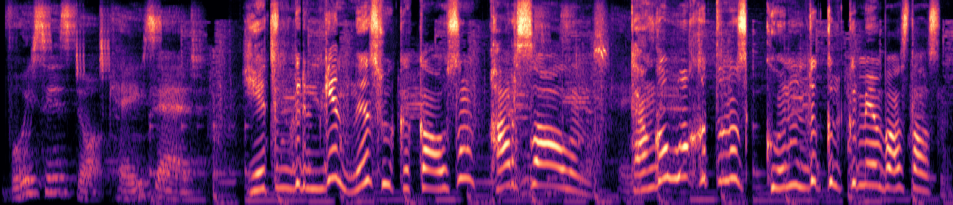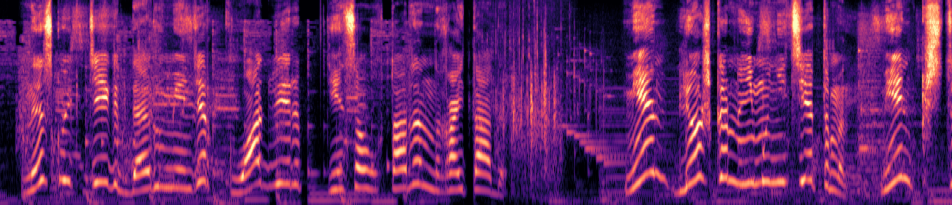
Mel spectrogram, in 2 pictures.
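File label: kid Kazakh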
